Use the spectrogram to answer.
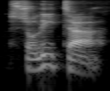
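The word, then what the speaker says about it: Solaita: Solita. I'm actually going to put it phonetically as you did.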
